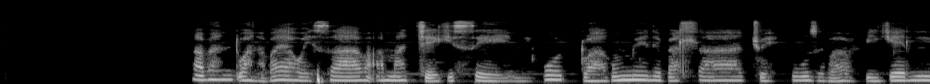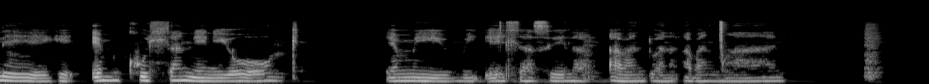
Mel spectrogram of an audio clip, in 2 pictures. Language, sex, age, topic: North Ndebele, female, 36-49, health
